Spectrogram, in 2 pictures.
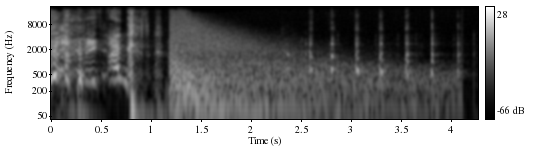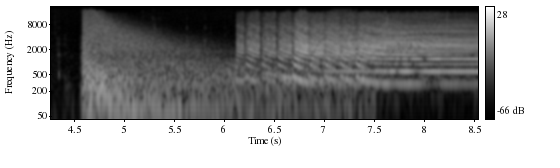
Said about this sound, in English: What? What? No, hold on, let me get some air horns.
